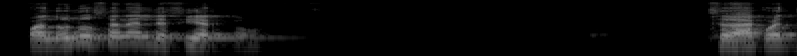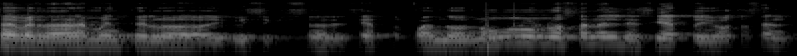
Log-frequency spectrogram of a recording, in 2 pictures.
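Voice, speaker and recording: A man's voice: a little high, fairly bright tone. A man with a northern Mexican accent preaching a sermon as a pastor, in a casual, joking way full of rhetorical asides. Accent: northern Mexican Spanish.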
